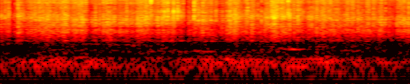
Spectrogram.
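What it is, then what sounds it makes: Plastic pearl beads stirred in a plastic bowl. A hand with painted nails stirs and rubs small plastic faux pearl beads in a pink plastic bowl. It makes a steady, bright, crinkly rattle and rustle with a soft low rumble beneath it. The sound stays constant throughout, without distinct separate hits.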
